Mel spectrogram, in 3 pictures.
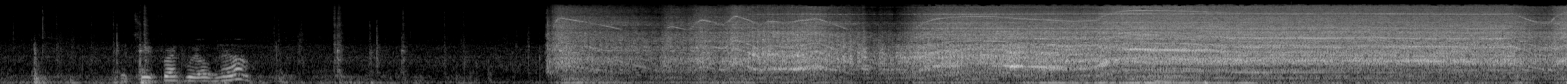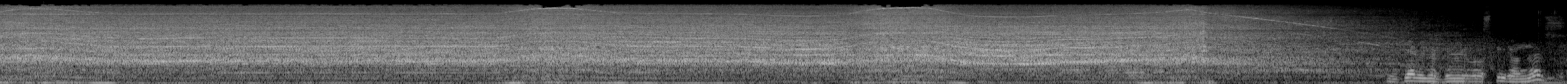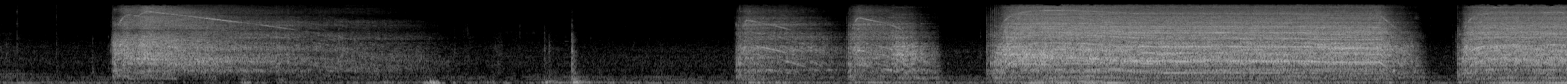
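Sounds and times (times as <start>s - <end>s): power drill whining on wood: 5.4s - 30.6s, 32.4s - 35.8s, 38.7s - 47.0s.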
